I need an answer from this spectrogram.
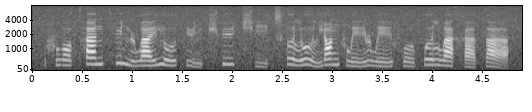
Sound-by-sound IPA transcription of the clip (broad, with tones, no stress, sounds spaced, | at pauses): ʂ w ɔ˧˥ t̪ʰ a˥ n t̪ʰ y˥˩ n ɻ w a˧˥ ɪ̯ n̪ o˧˥ ʊ̯ t̪ y̰˨˩ n t͡ɕʰ y˥ t͡ɕʰ ḭ˨˩ t͡sʰ ɤ˥˧ l o˥˩ ʊ̯ l j ɑ˥ ŋ ʂ w e˧˥ ɪ̯ ɻ w e˧˥ ɪ̯ f o˧˥ ʊ̯ p ɤ˥ l w ä˥˩ x ä˧˥ t̪ ä˥˩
